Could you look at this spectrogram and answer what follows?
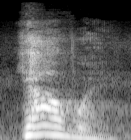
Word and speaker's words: Yahweh: 1,800 years before the Messiah came, we find evidence from these tablets in the British Museum, according to Haley's Handbook, confirming that the pronunciation is Yahweh.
